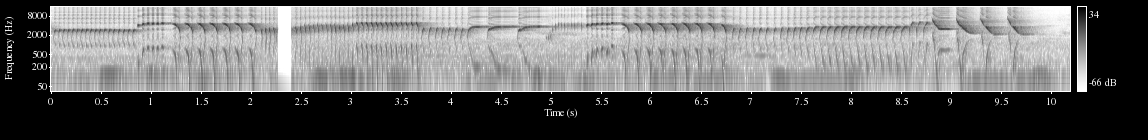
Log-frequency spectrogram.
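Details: Bottle-green canary singing a training song meant for tutoring young canaries: loud rapid trills of repeated notes, buzzy rattles and sweeping whistles, changing phrase every second or two, with one brief break.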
